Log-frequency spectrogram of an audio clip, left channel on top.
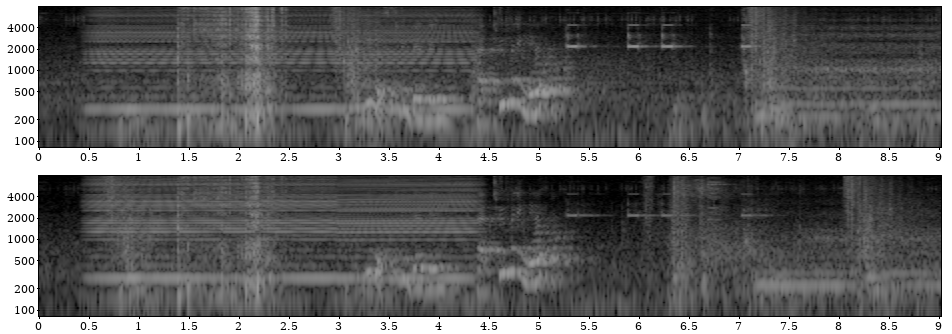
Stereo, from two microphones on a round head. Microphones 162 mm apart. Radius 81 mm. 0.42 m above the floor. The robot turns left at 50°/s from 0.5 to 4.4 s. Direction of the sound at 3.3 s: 40° left.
